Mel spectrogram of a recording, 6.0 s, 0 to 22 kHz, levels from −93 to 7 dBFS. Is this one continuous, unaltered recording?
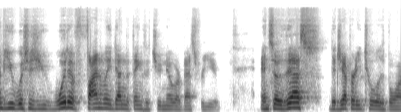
yes; 0 cuts

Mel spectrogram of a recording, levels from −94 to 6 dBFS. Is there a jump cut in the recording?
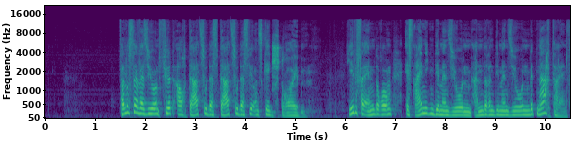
yes; 4 cuts; at 3.4 s, 4.5 s, 7.3 s, 8.5 s

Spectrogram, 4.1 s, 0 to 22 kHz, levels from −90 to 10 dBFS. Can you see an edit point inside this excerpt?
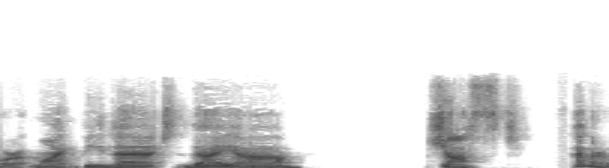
no; 0 cuts

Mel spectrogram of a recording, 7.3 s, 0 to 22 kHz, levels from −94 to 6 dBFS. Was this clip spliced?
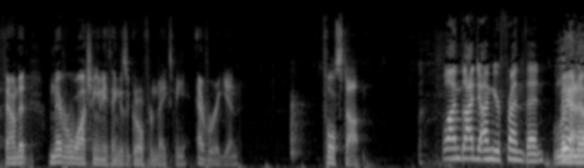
no; 0 cuts

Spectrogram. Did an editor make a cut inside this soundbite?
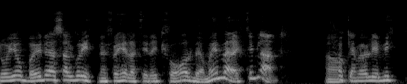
yes; 1 cut; at 1.5 s

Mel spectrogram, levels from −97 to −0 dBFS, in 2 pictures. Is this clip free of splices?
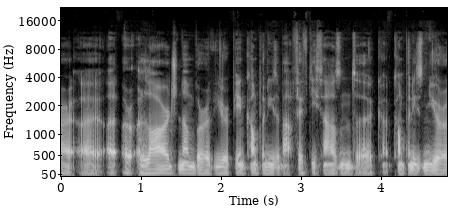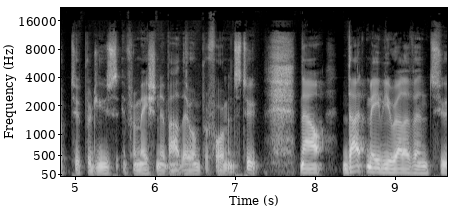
yes; 0 cuts

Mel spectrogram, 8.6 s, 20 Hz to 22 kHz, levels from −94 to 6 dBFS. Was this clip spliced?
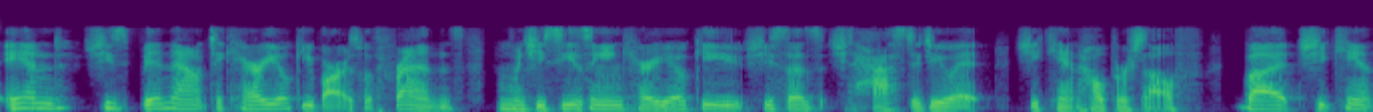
yes; 5 cuts; at 3.0 s, 3.6 s, 5.3 s, 6.3 s, 7.6 s

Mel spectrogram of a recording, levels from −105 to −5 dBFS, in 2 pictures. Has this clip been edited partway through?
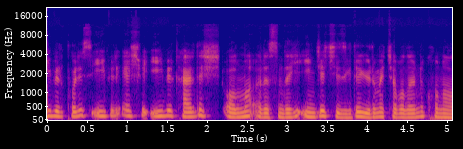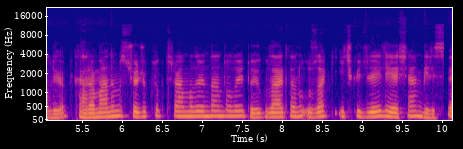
yes; 1 cut; at 5.3 s

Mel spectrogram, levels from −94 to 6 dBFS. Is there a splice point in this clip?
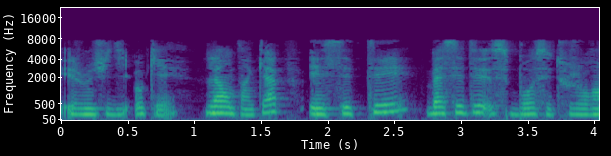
yes; 2 cuts; at 1.3 s, 1.8 s

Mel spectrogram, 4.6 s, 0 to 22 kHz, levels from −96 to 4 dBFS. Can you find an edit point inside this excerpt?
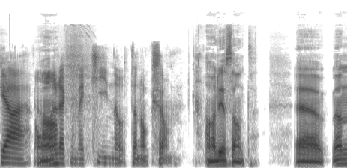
no; 0 cuts

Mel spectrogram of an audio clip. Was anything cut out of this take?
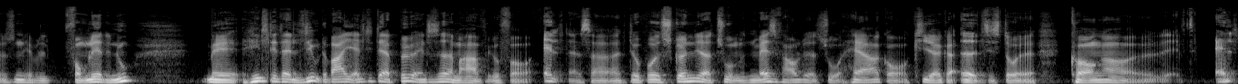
no; 0 cuts

